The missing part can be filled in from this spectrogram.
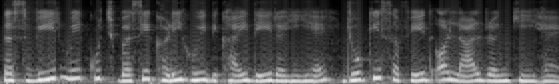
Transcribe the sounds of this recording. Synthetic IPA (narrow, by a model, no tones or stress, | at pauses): t̪ɐsʋiːɾmẽkʊt͡ʃʰbɐsẽkʰɐɽiɦʊid̪ɪkʰaːid̪eːɾɐɦiɦɛd͡ʒoːkisɐfeːd̪ɔːɾlaːlɾɐ̃ŋɡkiɦɛː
